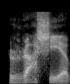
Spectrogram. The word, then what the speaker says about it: Russia: দেখেন রাশা, রাশা, ইউ এর উচ্চারণটা আ, আর এখানে আইটা উচ্চারণে হবে না, আর এই যেহেতু ডবল এস এখানে আছে, রাশা, রাশা, হ্যাঁ, রাশা, রাইট?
